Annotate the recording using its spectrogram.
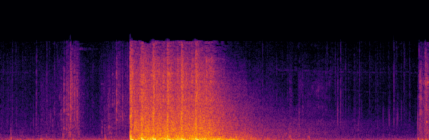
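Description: A fire bursts up and roars loudly.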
